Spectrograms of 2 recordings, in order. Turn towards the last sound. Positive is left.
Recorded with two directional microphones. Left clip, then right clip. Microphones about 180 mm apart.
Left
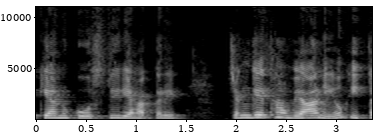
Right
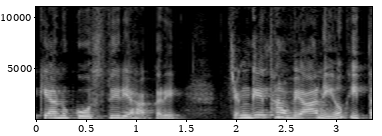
turn(degrees=-20)  # may be behind; listen again after turning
